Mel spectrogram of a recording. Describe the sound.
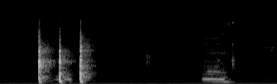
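Three quick, evenly spaced knocks rap out loud, imitating knuckles knocking on a door, followed after a pause by a brief murmured voice.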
